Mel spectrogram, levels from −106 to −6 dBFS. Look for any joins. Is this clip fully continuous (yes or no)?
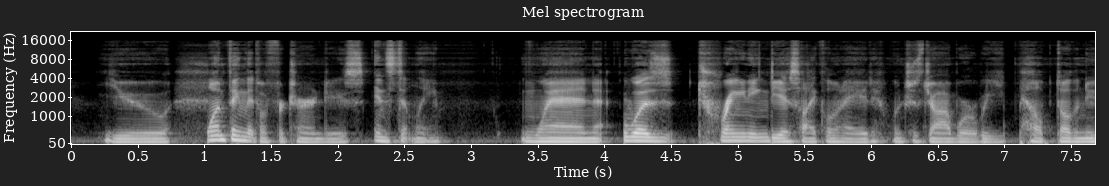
no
